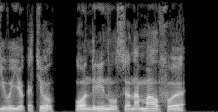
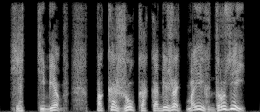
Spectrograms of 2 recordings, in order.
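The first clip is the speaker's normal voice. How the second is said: outright high, raised shout; 8 semitones higher than usual. A father lunges at another man and hurls him onto a bookshelf, shouting. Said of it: "крикнул он".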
